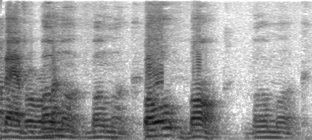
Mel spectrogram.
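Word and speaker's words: Baux Monk: Bow Monk. How do you spell that?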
